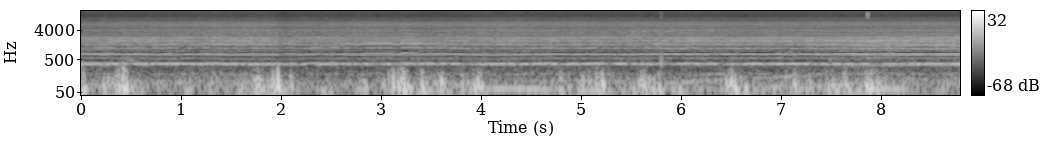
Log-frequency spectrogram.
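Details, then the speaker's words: DJI Mini quadcopter (250 g) hovering side-on, fuselage at 90° to the observer: a louder, steady high whir with a throbbing, beating warble, likely greater interference between the propellers. Normal propeller noise, side-on. "I find this to be a much more noisier configuration and we can hear how there's greater interference between the propellers or something is going on that makes it"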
